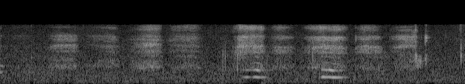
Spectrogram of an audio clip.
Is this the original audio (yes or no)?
yes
